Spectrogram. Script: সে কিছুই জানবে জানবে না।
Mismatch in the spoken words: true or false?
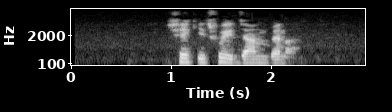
true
